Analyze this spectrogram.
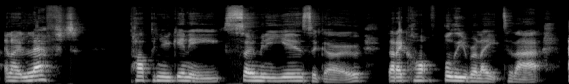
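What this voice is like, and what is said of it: British-sounding accent. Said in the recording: “I kind of sound British”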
